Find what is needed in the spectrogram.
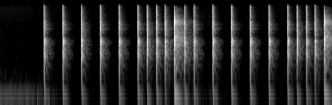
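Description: A run of short, sharp clap-like hits starting about half a second in, about five a second and coming faster through the middle, with no tune over them.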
